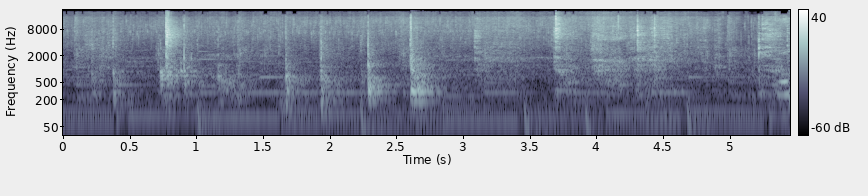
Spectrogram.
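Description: Coconut curry with coconut paste stirred in a pan, a steady sizzle under repeated scraping strokes of a spoon against the metal, loud and close, with no talking.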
